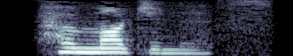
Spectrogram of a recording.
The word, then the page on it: homogeneous: ,həʋmə’dʒınıəs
